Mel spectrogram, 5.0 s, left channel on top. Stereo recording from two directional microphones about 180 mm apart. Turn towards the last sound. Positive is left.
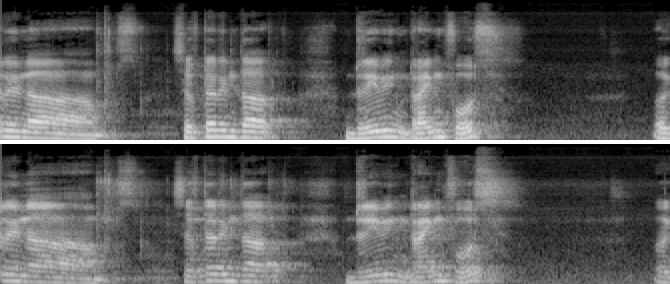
turn(degrees=50)  # may be behind; listen again after turning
